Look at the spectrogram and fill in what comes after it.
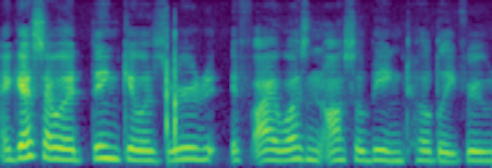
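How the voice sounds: The intonation is fairly even in this natural reading voice.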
